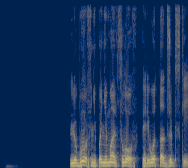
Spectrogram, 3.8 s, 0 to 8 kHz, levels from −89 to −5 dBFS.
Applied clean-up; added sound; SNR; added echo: none; none; none; none.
